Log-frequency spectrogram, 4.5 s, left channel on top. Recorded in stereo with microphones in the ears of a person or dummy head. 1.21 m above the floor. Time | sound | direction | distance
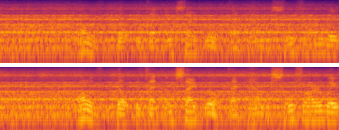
0.0 | an engine running | 20° left (ahead or behind) | 0.9 m
1.0 | a man speaking | 40° right (ahead or behind) | 0.7 m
